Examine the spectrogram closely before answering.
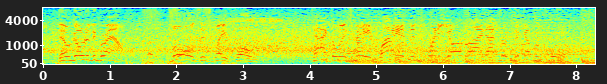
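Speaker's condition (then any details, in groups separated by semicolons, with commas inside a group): No condition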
